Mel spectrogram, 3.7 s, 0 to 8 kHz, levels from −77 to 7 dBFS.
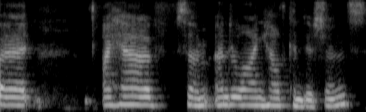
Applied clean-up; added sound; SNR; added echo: none; none; none; none.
